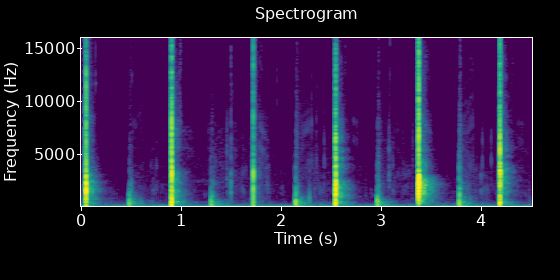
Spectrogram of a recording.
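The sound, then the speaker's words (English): Rhythmic foot stomps and hand claps performed as a movement exercise, sharp hits falling at an even, steady pulse, with bright claps seeming to alternate with duller, lower stomps across about eleven beats. “So I might stomp, right? And I might add some sort of hand clap.”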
